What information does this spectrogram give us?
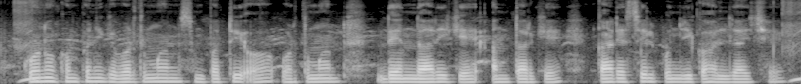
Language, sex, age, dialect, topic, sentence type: Maithili, male, 18-24, Eastern / Thethi, banking, statement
